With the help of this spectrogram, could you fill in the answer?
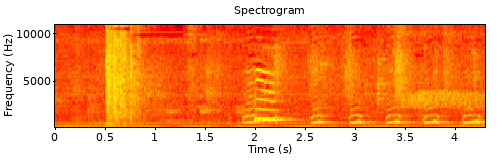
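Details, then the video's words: Bangkok-type zebra dove giving the rhythmic song sought by fanciers throughout Asia: a sharp click first, then evenly spaced soft cooing notes about every third of a second, with a persistent low hum underneath. "IRAMA PERKUTUT YANG DICARI² PARA KUNG MANIA SE ASIA"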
